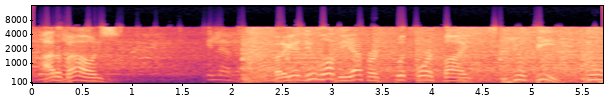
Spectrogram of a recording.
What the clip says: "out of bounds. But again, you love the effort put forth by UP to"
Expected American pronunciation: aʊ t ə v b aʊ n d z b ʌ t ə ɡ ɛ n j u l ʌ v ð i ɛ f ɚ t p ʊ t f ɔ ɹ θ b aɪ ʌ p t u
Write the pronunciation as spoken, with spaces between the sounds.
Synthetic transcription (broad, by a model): aʊ t ə v b aʊ n d z b ʌ t ə ɡ ɛ n j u l ʌ v ð i ɛ f ɚ t p ʊ t f ɔ ɹ θ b aɪ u b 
